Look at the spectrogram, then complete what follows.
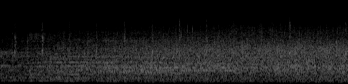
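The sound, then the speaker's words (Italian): Sustained applause from a large crowd for a newly beatified person, a dense, steady wash of clapping, continuous throughout with no speech over it. “Un applauso al nuovo Beato.”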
